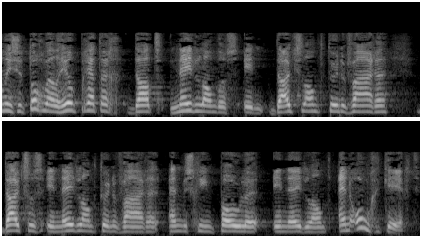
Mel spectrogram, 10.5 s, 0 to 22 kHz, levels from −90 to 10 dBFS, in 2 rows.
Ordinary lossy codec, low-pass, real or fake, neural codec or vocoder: none; 7.2 kHz; real; none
